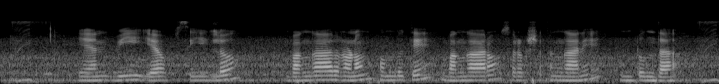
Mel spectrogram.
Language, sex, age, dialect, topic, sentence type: Telugu, male, 18-24, Central/Coastal, banking, question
